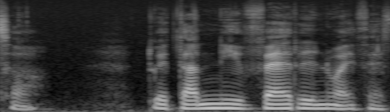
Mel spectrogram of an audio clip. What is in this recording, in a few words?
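"nifer" Welsh, spoken word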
